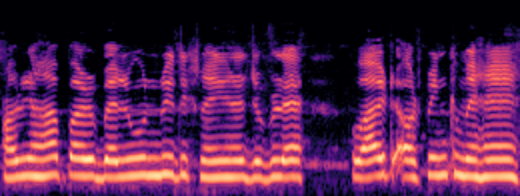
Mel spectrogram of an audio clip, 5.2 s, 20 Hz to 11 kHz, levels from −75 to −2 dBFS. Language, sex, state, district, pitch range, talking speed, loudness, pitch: Hindi, female, Jharkhand, Garhwa, 250-275 Hz, 175 wpm, -12 LUFS, 260 Hz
